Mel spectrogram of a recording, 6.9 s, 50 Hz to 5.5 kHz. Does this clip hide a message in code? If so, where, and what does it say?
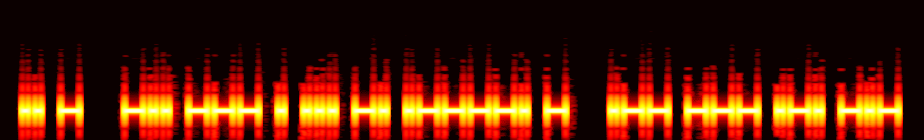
Yes: Morse code from 0.2 to 6.7 s, heard as a keyed tone, about 25 wpm, 600 Hz. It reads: IT DOESN'T WORK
